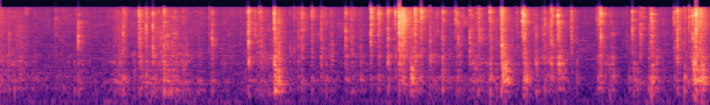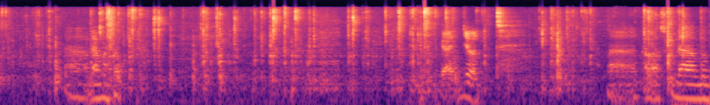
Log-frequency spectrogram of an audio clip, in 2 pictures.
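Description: Plastic toy parts click and clatter as they are fitted together.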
